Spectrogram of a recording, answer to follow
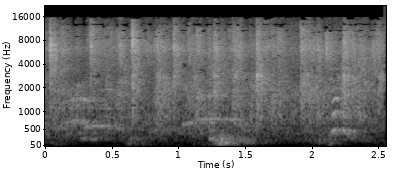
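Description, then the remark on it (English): An audience claps in a dense, steady patter for a couple of seconds, with a few scattered voices and murmurs mixed into the applause. “I know the ego was thinking, I wish I'd said something funny for you to clap then, but yeah, that'll do.”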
